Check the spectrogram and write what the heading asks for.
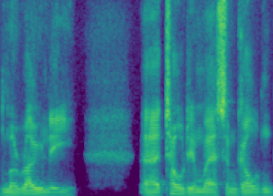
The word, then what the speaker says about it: Moroni: Moroni, yes, Moroni. Yes. Moroni, yes. Or I mean, that is how it is pronounced by them.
